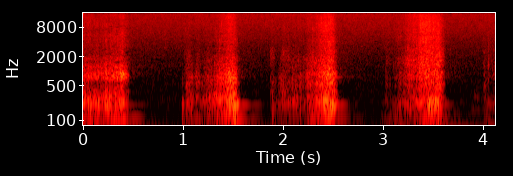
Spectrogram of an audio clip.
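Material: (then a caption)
Foam. Fingertips of both hands scratch and rub the top and sides of a black foam windscreen over a microphone. This makes muffled, low, scratchy rubbing swells that rise and fade about once per second. The sound is heavy in the lows with almost no bright content.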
